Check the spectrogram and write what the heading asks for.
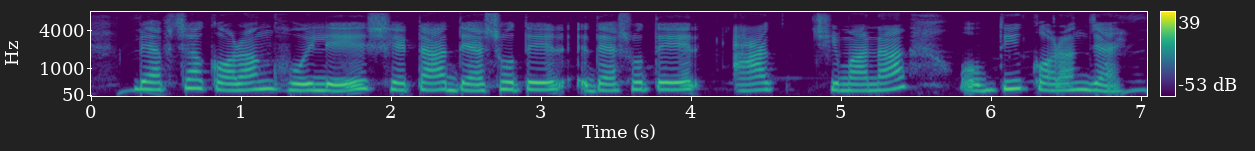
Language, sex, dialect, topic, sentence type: Bengali, female, Rajbangshi, banking, statement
